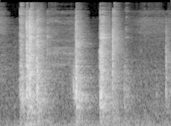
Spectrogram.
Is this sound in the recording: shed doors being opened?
yes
